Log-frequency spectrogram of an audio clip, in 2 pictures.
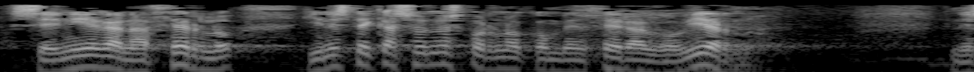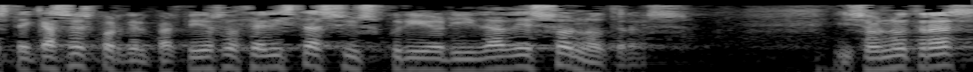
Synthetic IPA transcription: se̞nje̞ɣ̞anaθe̞ɾlo̞ie̞ne̞st̪e̞kaso̞no̞e̞spo̞ɾno̞ko̞mbe̞n̟θe̞ɾalɣo̞β̞je̞ɾno̰ | ene̞st̪e̞kaso̞epo̞ɾkelpaɾt̪iðoso̞θjalist̪asuspɾio̞ɾiðaðe̞sːo̞no̞t̪ɾa̰s | ḭso̞no̞t̪ɾas

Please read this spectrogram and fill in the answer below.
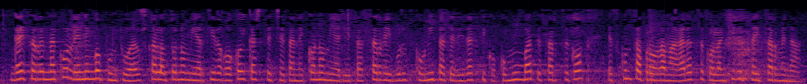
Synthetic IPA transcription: ɡajse̞re̞nd̪ako̞le̞ːne̞ŋɡo̞punt̪uae̞wskalawt̪o̞no̞miaaɾkið̞eɣ̞o̞ko̞ikast̪e̞t͡ʃe̞t̪ane̞ko̞no̞miaɾie̞t̪ase̞ɾɣejβuɾusko̞unit̪at̪e̞ðiðakt̪iko̞ko̞mumbat̪e̞saɾt͡se̞ko̞ | e̞skunt͡sapɾo̞ɣɾamaɣ̞aɾat͡se̞ko̞laŋkið̞e̞t͡sait͡saɾme̞na

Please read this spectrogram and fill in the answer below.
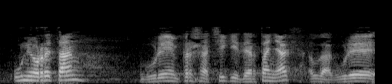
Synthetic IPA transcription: une̞o̞re̞t̪aŋ | ɡuɾe̞ːmpɾe̞sat͡ʃikiðe̞ɾt̪aɲakawðaɣuɾe̞

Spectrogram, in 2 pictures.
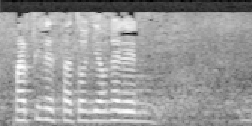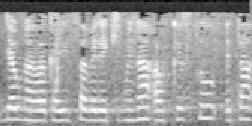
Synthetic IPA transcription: maɾt̪ine̞sd̪at̪onjawnaɾen | ʝawnaðakaðit͡saβe̞ɾe̞ːkime̞naʔawɾke̞st̪ue̞t̪a

